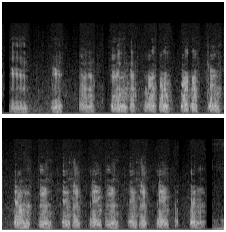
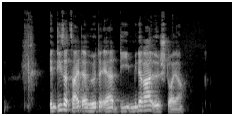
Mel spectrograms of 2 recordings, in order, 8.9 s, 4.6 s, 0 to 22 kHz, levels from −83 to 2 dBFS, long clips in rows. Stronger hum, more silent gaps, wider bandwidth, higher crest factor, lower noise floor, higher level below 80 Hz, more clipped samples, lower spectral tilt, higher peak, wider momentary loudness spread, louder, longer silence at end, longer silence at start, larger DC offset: neither; neither; second, 10.5 kHz vs 16 kHz; about the same, 20 dB vs 18 dB; second, -47 dBFS vs -80 dBFS; first, -52 dBFS vs -66 dBFS; neither; first, -6.5 dB/octave vs -3.5 dB/octave; second, -10 dBFS vs 0 dBFS; second, 8 LU vs 17 LU; second, -28 LUFS vs -18 LUFS; second, 0 s vs 1 s; second, 0.15 s vs 0.4 s; first, 0.3% vs under 0.1%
